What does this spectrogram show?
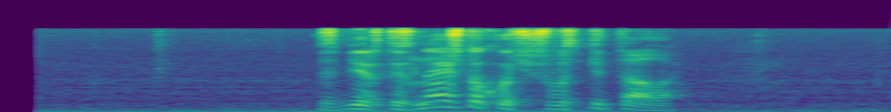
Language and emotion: Russian, angry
